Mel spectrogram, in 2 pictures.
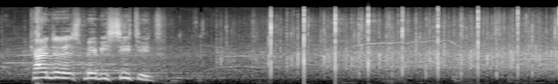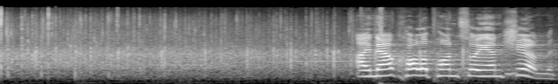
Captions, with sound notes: Candidates may be seated. [ Applause and Cheering ] >> I now call upon Soyeon Shim,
